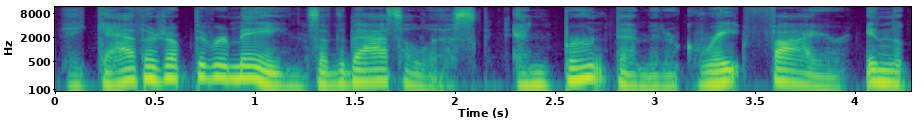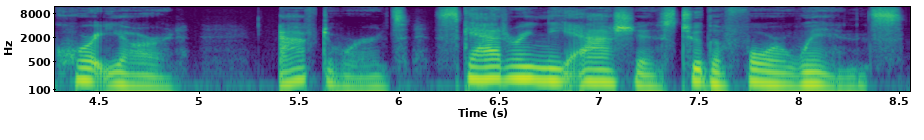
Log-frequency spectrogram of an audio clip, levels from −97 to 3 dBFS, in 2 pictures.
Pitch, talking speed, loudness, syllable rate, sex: 135 Hz, 180 wpm, -18 LUFS, 4.8 syllables/s, female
